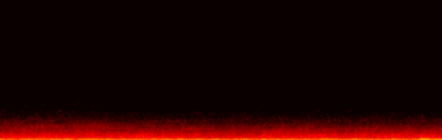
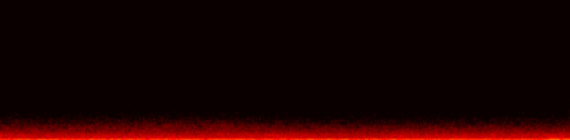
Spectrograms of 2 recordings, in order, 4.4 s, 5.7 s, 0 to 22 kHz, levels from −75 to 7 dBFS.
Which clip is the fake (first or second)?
first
